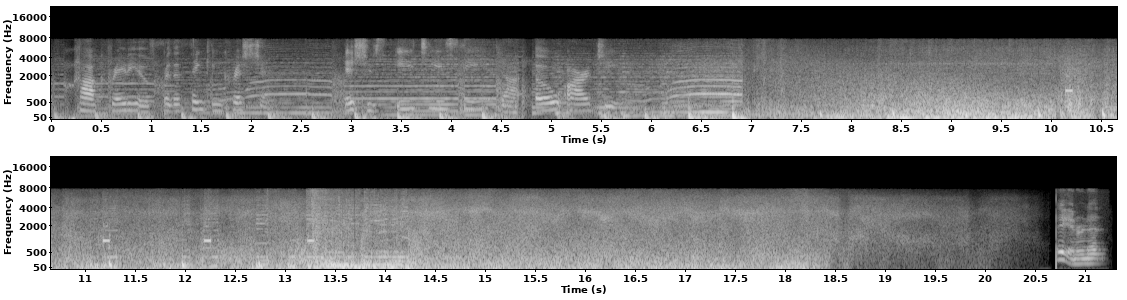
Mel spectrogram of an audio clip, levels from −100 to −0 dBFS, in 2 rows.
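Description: Sound chopped by the voice detector, 0.14 to 1.62 s: about 320 ms of the sound is replaced by comfort noise as sending likely switches on and off. Sound dropped by the voice detector, 2.82 to 2.94 s: 120 ms of sound gives way to steady comfort noise, likely because the detector mistook it for background, then returns. Sound chopped by the voice detector, 4.08 to 4.82 s: about 220 ms is filled with comfort noise, likely from the detector gating sending in and out. Sound chopped by the voice detector, 10.06 to 13.22 s: 2 s of the stretch is swapped for comfort noise, likely from repeated sending cutoffs, leaving the sound choppy and broken. Sound chopped by the voice detector, 13.76 to 20.72 s: about 6.5 s of this stretch is synthetic comfort noise, likely from the detector repeatedly stopping sending, so only fragments of real sound survive. Throughout, nothing is heard above 8 kHz, which fits the wideband call codec the audio passed through.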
